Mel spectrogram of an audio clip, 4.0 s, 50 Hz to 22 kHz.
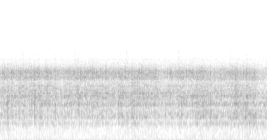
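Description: Wind-up portable gramophone with its needle still running on a spinning 78 rpm shellac record after the music has ended: steady surface hiss through the horn with faint, regular clicks.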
